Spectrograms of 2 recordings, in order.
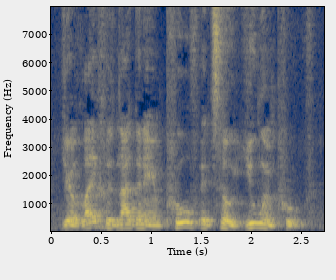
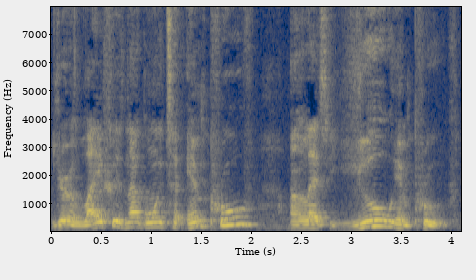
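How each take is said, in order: First: It is said at normal speed. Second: It is said slowly.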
